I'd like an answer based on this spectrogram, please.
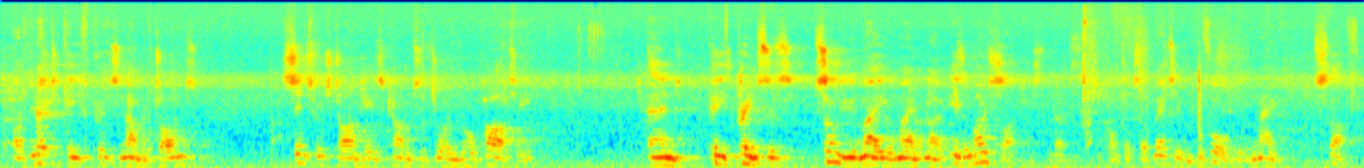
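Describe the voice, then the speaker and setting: Over noticeable background noise and audible room echo, a man with a fairly high pitch talks at a moderate pace, with ordinary pitch variation and big swings in loudness. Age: 60s. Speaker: motorcyclist advocate and cafe owner. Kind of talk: public speech. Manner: halting.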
